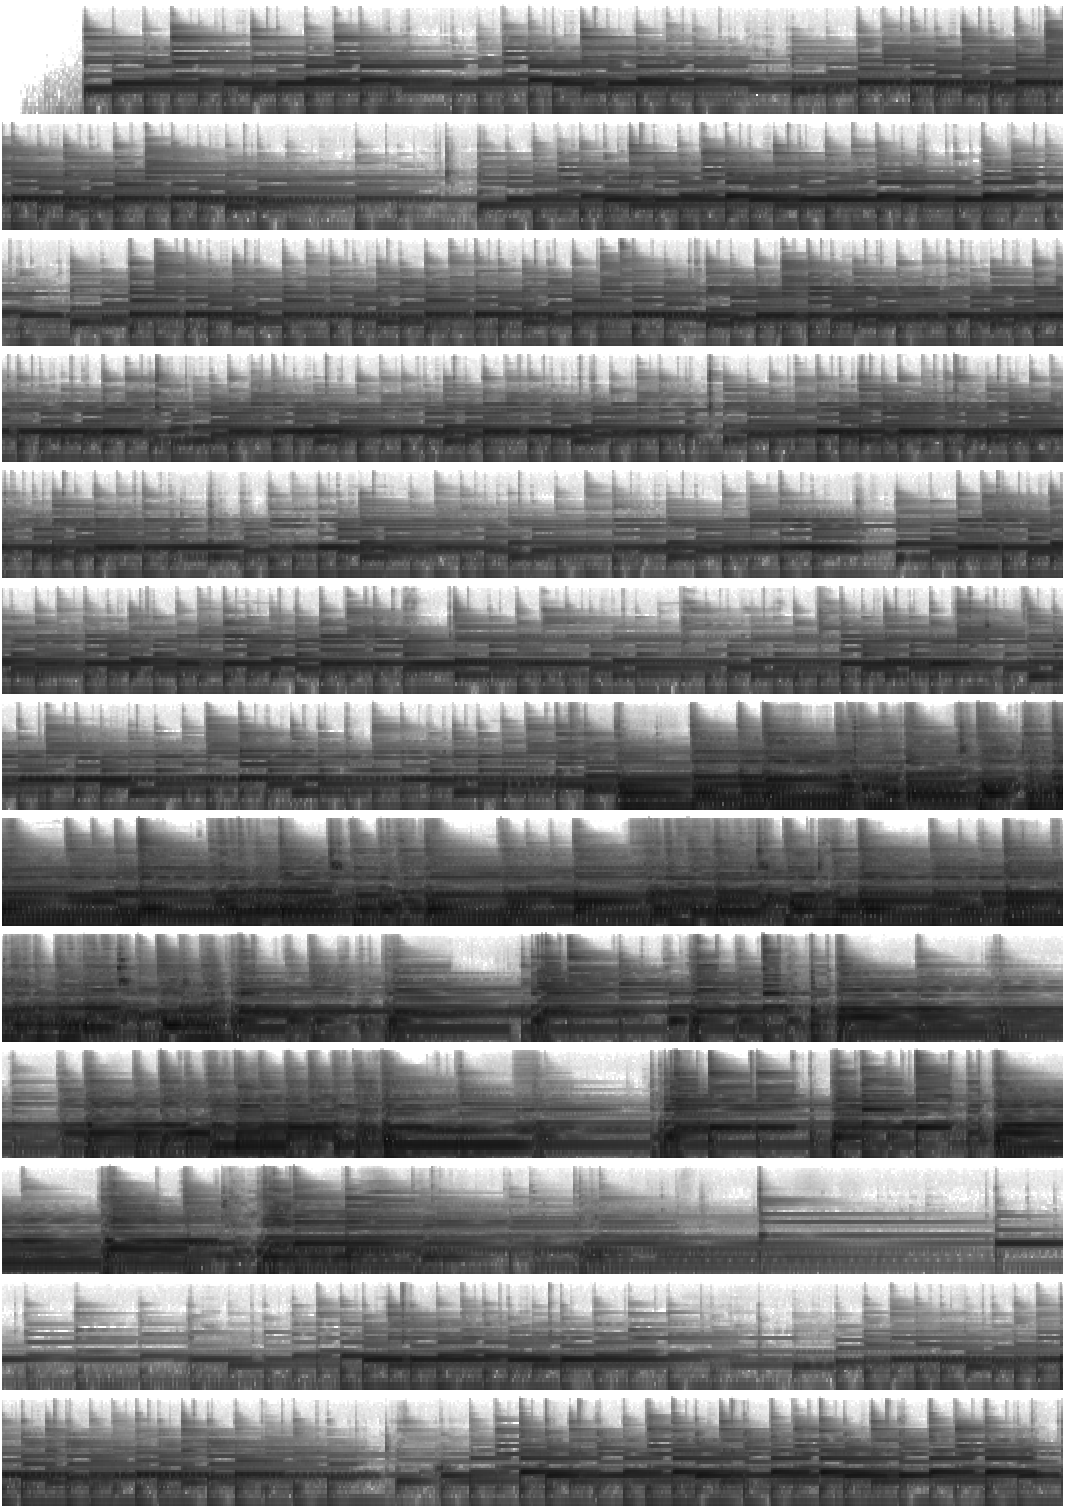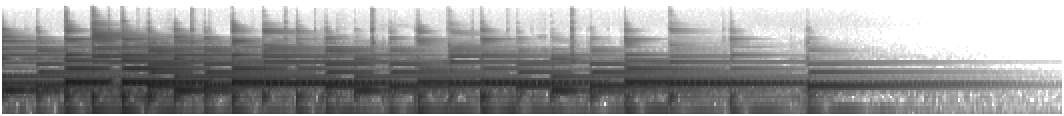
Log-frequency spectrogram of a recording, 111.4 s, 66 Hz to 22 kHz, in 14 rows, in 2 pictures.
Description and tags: Ambient Acoustic
Recorded with Zoom H2 using front-facing 90 degree x/y on-board mics on mid-level gain setting at a distance of about 6 inches. Guitar is a 1960's Spanish nylon-string classical flat-top guitar made by Kawai.
Model is a G-500 Kawai: Made in Hamamatsu, Japan between 1960 and 1964 (exact year unknown)
Nice sound for background ambience.
acoustic, ambient, classical, guitar, improvisation, nylon, string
